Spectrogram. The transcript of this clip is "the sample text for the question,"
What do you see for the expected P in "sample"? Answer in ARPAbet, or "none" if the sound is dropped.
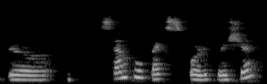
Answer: P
